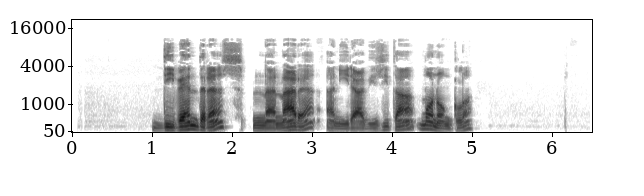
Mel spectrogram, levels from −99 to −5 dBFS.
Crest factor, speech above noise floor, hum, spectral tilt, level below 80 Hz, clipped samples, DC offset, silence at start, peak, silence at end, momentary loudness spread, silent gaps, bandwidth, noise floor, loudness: 22 dB; 60 dB; none; -5 dB/octave; -58 dBFS; under 0.1%; under 0.1%; 1 s; -4 dBFS; 1.5 s; 13 LU; none; 11.5 kHz; -83 dBFS; -23 LUFS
